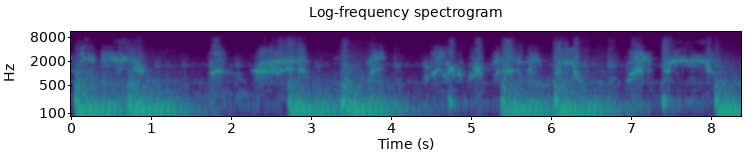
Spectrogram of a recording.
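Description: A woman screams and cries out loudly and repeatedly while police officers carry her to their car and she kicks and struggles, in strained, wavering bursts separated by brief gasping pauses, with scuffling noise underneath.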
